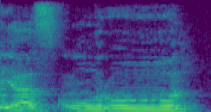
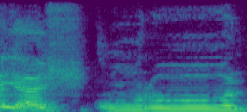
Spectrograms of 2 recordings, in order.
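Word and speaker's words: يشعرون: Jangan malah membacanya wa ma yas'urun. Nah, kurang tepat. Tetapi yang tepat wa ma yash'urun. Jadi ada angin keluar ya.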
